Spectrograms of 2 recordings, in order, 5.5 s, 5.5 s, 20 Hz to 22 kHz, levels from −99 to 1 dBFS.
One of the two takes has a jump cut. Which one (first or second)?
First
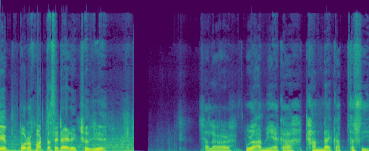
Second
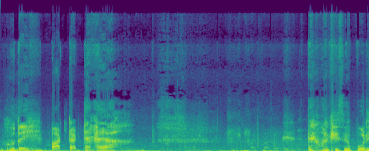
first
